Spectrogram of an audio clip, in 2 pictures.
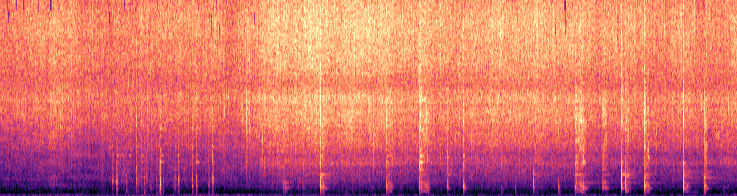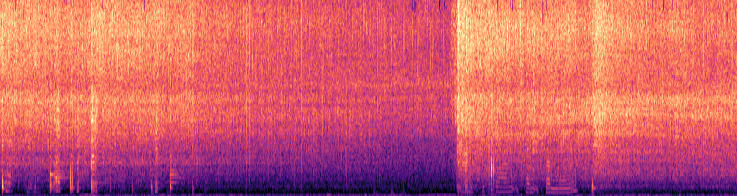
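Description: Fish and spices frying in hot oil in a pan, sizzling steadily, while a spatula scrapes and knocks against the pan again and again through the first half. About three-quarters of the way through, the sizzle suddenly jumps louder.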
